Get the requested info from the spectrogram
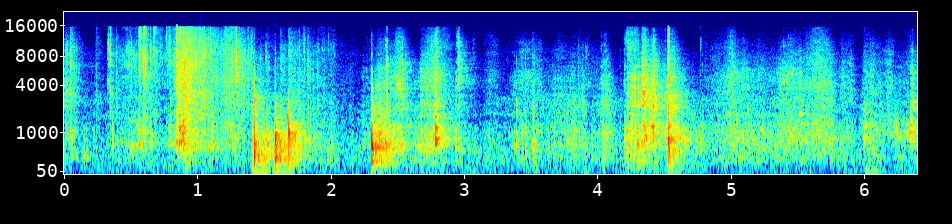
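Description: Packaging crinkling and rustling as a sealed trading-card box is unwrapped and opened, with scattered sharp crackles and a few light knocks of cardboard.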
